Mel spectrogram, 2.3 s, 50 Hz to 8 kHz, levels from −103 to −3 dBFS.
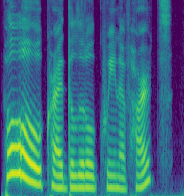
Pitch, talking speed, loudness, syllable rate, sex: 230 Hz, 180 wpm, -16 LUFS, 3.8 syllables/s, female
